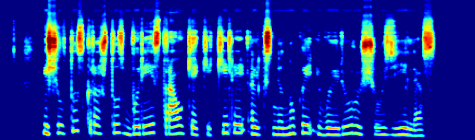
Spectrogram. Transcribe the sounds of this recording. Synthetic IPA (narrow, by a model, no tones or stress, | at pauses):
ɪʃʲɪlˠt̪ʊskɾɐʃt̪ʊsbʊɾʲɛɪst̪ɾɑˑʊkʲɛkʲɪkʲɪlʲɛɪʔɐlʲksʲnʲɪnʊkɐɪʔiːʋɐɪɾʲuːɾʊʃʲuːzʲiːlʲɛs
